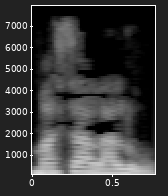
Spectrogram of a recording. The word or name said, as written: masa lalu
